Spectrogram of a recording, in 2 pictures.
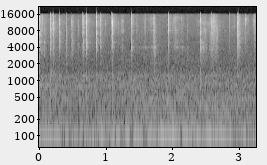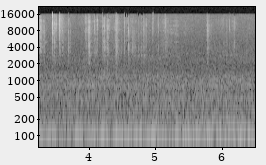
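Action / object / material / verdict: tap / small metal crown-shaped lid / metal / none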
